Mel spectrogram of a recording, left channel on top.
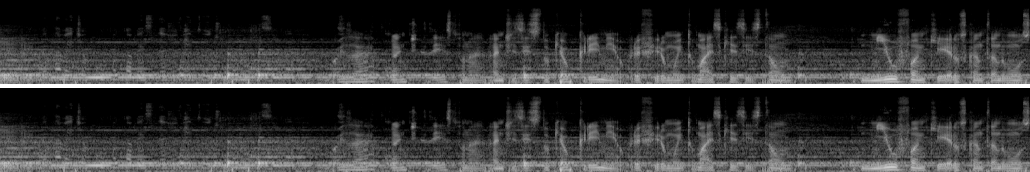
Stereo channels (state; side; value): identical; both; correlation 1.00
